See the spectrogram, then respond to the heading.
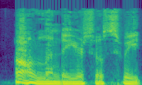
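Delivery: very deep voice, dropped way down low. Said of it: "Did you hear how I deepened my voice there?".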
